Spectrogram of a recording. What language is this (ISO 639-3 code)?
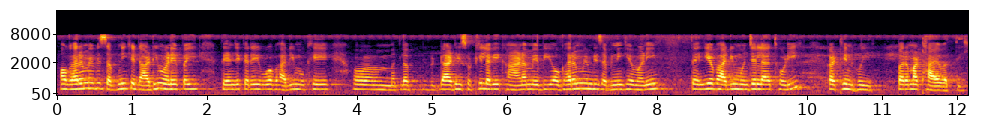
snd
